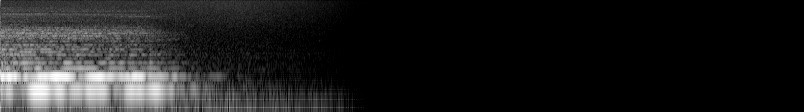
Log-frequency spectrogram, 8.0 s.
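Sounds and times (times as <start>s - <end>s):
mixed choir singing a school song: 0.0s - 2.2s.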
